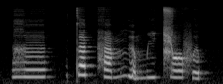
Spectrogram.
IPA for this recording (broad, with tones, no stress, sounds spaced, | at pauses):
ɣ əː˧ | t̪ a˦˥ k̚ h a˨˦ m ŋ ɨ̰˧˨ ə̯ m i˨˦ t͡ɕ ɔ˧ f ə˨˩ p̚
